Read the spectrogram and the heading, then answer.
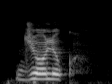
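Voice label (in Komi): "дзолюк", Komi, female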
